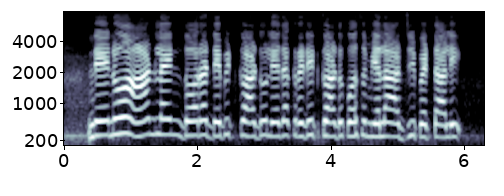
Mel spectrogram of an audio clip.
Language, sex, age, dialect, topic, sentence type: Telugu, female, 18-24, Southern, banking, question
